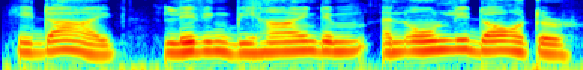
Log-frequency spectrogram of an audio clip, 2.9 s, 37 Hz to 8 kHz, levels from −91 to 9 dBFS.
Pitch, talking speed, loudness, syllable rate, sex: 160 Hz, 165 wpm, -15 LUFS, 4.7 syllables/s, male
